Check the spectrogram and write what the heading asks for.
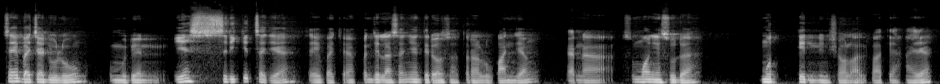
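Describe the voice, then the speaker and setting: A man teaching Quran recitation to a class, talking in a relaxed, repetitive way and often clearing his throat. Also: on the low side, normal speed, long pauses. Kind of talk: live tajwid lesson to students. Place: study hall at a training event.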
